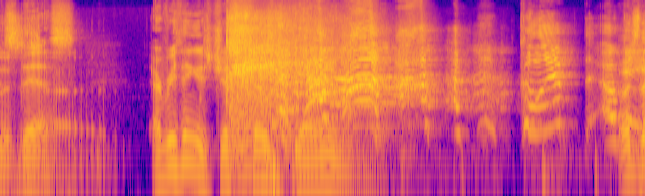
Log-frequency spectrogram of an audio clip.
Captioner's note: all laughing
